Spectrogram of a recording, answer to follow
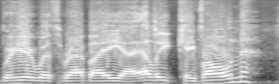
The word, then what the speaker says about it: Kavon: We're here with Rabbi Eli Kavon. Kavon, a couple of different ways to pronounce it. Kavon or Kavon. Yes. Kavon in English, Kavon in Hebrew.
